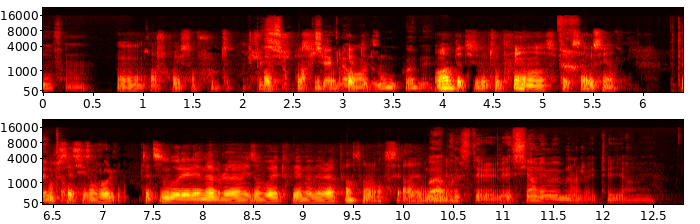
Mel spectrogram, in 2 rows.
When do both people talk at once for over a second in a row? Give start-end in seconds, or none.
2.0-3.4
